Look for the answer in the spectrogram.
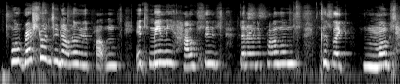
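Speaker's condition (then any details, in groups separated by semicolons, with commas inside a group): Cerebral palsy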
